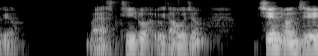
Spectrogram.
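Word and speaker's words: gunzip: GNU 언집에 있는 건집이라고 발음하셔도 되는데 건집 하시고 하시면 압축이 풀리고요.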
